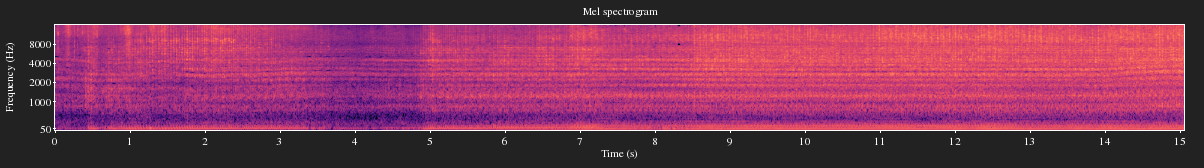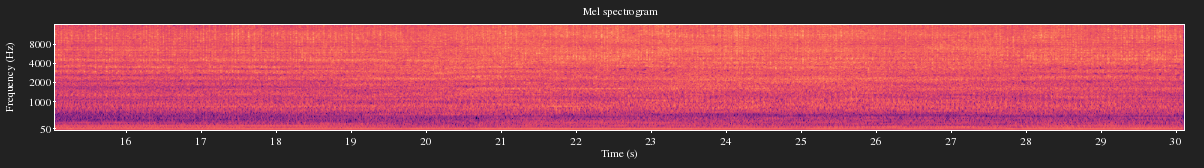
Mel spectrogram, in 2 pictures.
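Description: Ford farm tractor's diesel engine working under load as it pulls a seven-disc plough through the soil. The engine rises in pitch and gets louder about five to eight seconds in, then runs steadily.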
